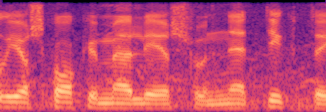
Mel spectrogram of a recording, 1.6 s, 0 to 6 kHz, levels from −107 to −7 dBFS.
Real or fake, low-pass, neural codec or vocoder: real; 5.4 kHz; none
